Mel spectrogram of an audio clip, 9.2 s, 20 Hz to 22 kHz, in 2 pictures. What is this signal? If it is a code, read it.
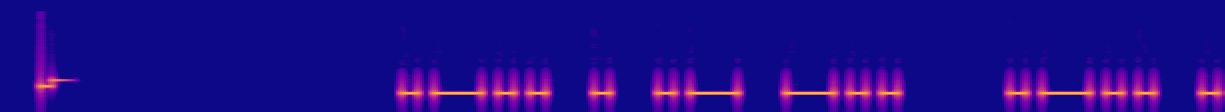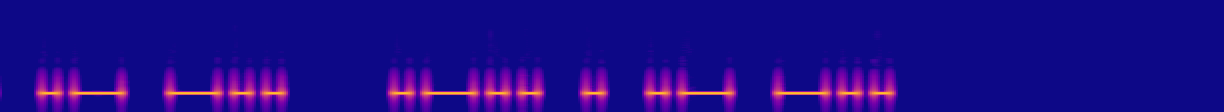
Morse code, heard as a keyed tone, about 19 wpm, 700 Hz. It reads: LEAD LEAD LEAD
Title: Top 500 Words Repeated 20wpm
